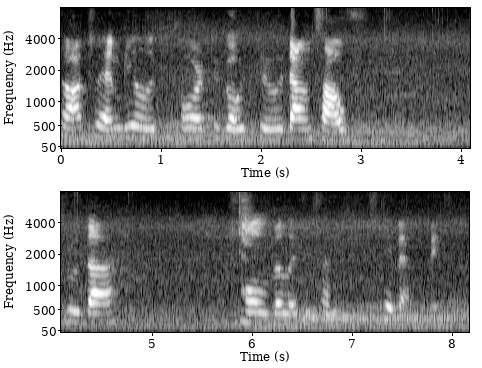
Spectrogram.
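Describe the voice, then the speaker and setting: Noticeable background noise behind a fairly high-pitched female voice. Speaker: travel vlogger. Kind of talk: casual talk to camera.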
